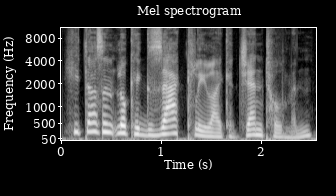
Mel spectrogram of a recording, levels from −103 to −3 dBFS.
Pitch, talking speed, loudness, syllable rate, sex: 160 Hz, 165 wpm, -18 LUFS, 4.5 syllables/s, male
